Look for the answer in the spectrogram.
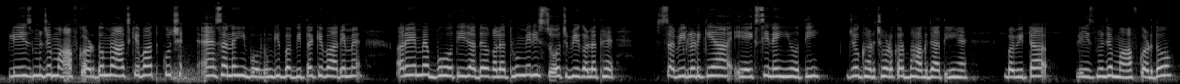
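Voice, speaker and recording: A gossipy young sister-in-law in a comic cartoon, voiced by a woman. She needles and stirs trouble in a very high, sharp-edged voice. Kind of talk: cartoon voice acting.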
